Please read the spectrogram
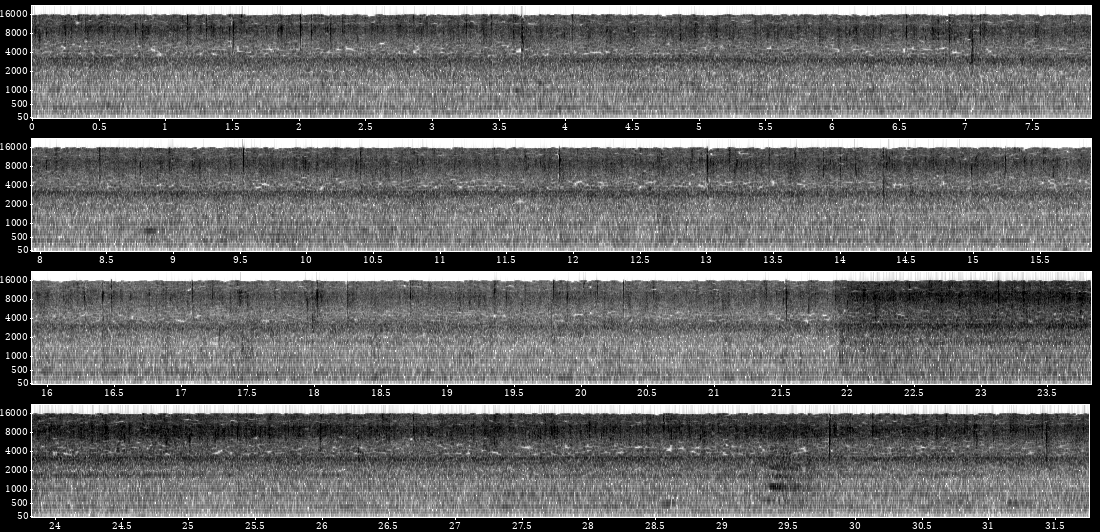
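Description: Heavy monsoon rain falling steadily and splashing on a wet concrete surface. About two-thirds of the way through it steps up, louder and brighter.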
